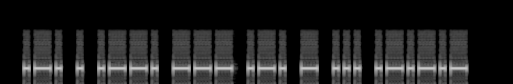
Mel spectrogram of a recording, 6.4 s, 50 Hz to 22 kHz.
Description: Morse code, heard as a keyed tone, about 18 wpm, 800 Hz. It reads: REPORTS.
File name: cours-du-lundi files / cours-1588-FIN-de-QSO-vitesse-17MPM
